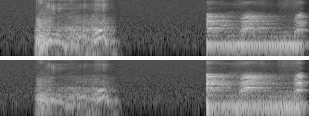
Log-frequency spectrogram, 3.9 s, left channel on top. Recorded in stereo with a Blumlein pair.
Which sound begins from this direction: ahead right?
A dog barking, at 2.6 s.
